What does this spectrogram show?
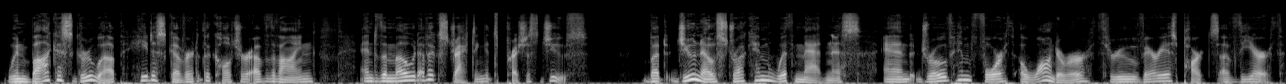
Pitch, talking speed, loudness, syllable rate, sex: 130 Hz, 175 wpm, -20 LUFS, 4.6 syllables/s, male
